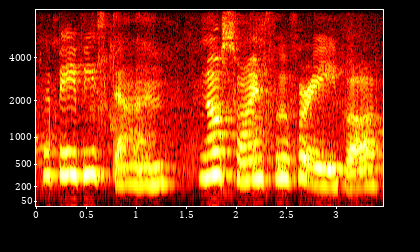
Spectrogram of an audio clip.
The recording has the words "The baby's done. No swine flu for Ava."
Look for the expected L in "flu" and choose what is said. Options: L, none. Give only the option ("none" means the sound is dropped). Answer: none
